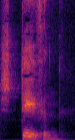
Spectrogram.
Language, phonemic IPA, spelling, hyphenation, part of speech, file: Dutch, /ˈsteːvə(n)/, steven, ste‧ven, noun, Nl-steven.ogg
- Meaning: 1. one of the two ends of a ship's hull; the bow or the stern 2. a bow of a ship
